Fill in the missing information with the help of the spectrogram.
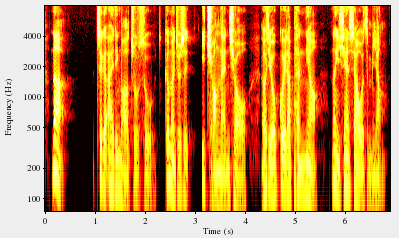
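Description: A podcast host with a Taiwanese Mandarin accent tells a travel story in a lively, self-mocking way. His voice sits a little low for a man. He chats casually and directly to his listeners. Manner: animated, self-mocking, often laughing.

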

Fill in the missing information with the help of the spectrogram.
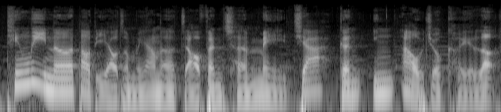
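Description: A young man hosting an English-learning podcast lesson in a chatty, lively way, slowly modelling English sounds again and again. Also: on the low side. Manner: chatty, lively, with many sentence-final particles.

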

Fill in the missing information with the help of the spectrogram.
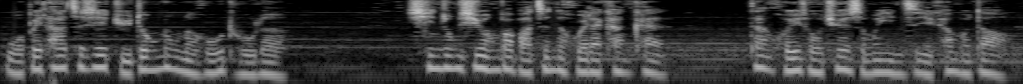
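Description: A man's voice: mid-range voice, fairly quick, dark tone. A man narrating a scripted first-person ghost story as a storyteller. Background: music.

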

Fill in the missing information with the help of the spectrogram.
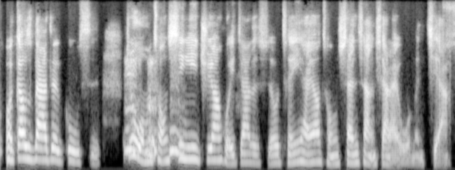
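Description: A middle-aged woman, hosting a podcast and telling stories in a lively way, acting out other people's lines. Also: lowish voice, a little fast, dry recording, clean studio sound. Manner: animated, mimics others in quotes. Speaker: podcast host. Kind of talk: casual chat, storytelling.

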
